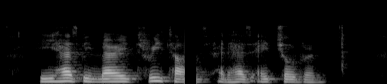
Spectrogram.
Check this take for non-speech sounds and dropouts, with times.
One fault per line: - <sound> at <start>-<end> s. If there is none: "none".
- dropout at 1.8-2.0 s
